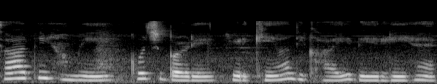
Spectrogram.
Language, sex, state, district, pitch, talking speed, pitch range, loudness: Hindi, female, Chhattisgarh, Raipur, 195 Hz, 135 wpm, 185-245 Hz, -17 LUFS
